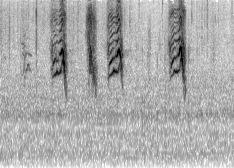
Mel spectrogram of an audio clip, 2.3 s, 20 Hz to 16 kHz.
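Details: Eurasian tree sparrows coming for food at a Tenmangu shrine on 19 January 2022 give four sharp, bright chirps in quick irregular succession over faint low hum.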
